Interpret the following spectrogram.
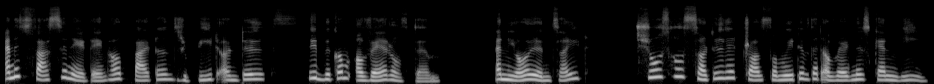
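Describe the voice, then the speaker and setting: A woman's voice: mid-range voice, lively intonation, warm tone, dry recording, studio quality. Polished woman interview host. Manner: polished, measured, written-sounding phrasing. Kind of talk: scripted interview questions.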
